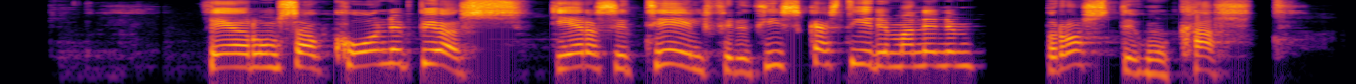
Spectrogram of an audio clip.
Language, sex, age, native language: Icelandic, female, 30-39, Icelandic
